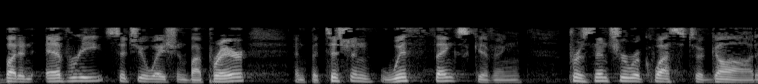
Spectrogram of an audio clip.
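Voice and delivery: slow, soft, reverent reading; scripture reading. Acted. Pastor reading Philippians four to the congregation, slow and reverent. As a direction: read it like a blessing over the room.

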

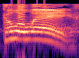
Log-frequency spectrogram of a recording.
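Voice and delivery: loud mock shout of listen, go away; the disciples yelling at the families. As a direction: shoo them off with a loud bark. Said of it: "He's saying".

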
